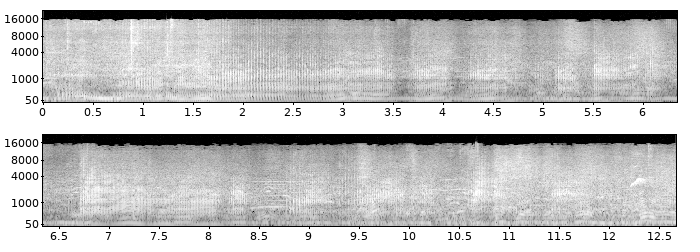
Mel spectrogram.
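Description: Enduro motorcycle engine revving hard as the bike climbs a steep, rutted dirt slope, its note rising and falling with the throttle. Spectators can be heard talking.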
